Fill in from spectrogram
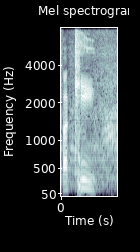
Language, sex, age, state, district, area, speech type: Sindhi, male, 18-30, Madhya Pradesh, Katni, urban, read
